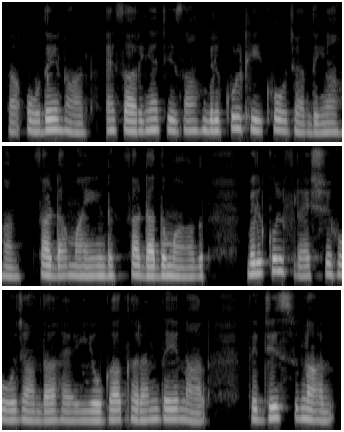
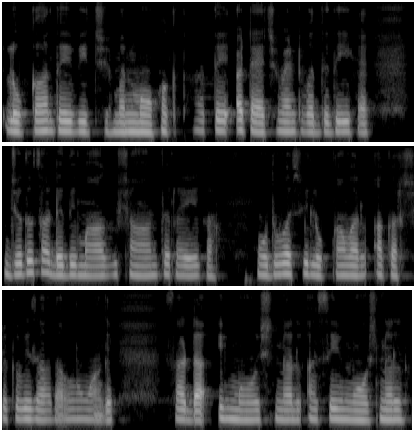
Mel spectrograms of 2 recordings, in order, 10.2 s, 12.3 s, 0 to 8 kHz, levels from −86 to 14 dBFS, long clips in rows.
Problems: none marked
